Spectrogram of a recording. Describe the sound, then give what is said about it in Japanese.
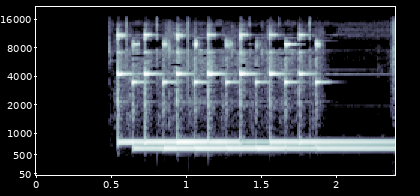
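A quiz deadline chime rings out as a quick run of many bright, bell-like notes, then settles into one sustained ringing tone that slowly fades, heard alone with no voices. “くじクイズ締め切りのチャイムが鳴りました”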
